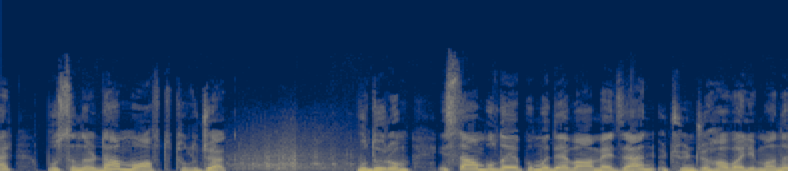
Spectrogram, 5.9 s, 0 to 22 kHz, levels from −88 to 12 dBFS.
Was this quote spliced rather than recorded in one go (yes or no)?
no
